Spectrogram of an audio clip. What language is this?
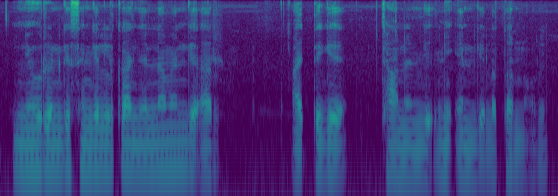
Santali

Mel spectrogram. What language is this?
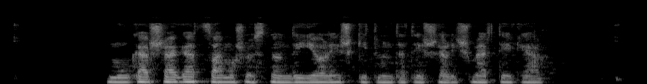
Hungarian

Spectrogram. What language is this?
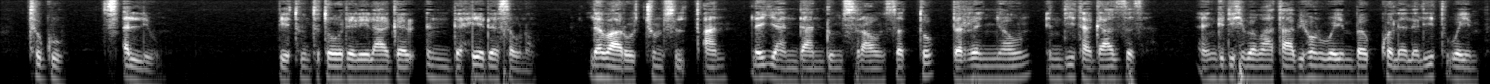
Amharic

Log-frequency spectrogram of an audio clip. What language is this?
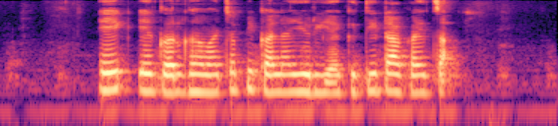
Marathi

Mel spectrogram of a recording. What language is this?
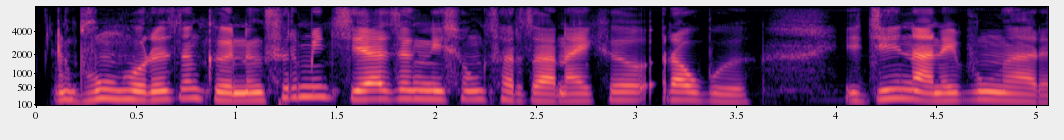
Bodo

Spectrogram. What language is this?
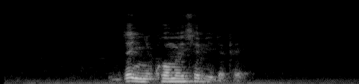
Hausa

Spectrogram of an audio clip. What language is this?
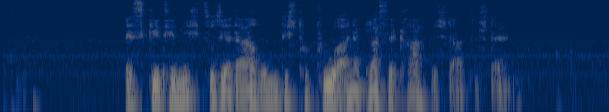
German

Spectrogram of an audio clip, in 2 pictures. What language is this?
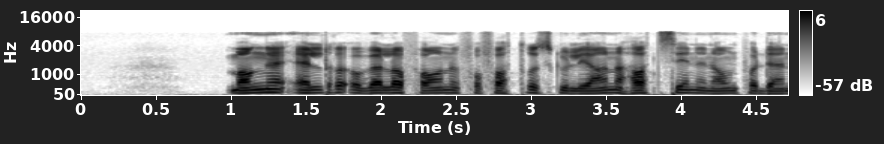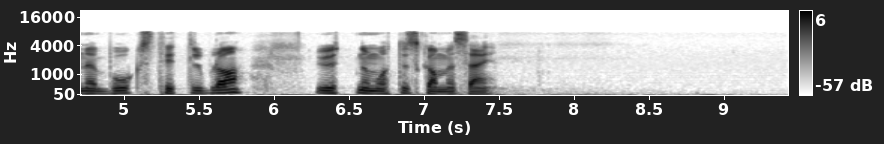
Norwegian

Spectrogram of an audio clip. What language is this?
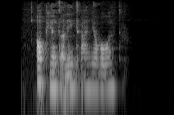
Hungarian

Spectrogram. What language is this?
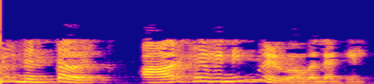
Marathi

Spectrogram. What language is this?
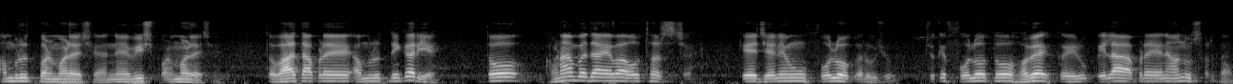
Gujarati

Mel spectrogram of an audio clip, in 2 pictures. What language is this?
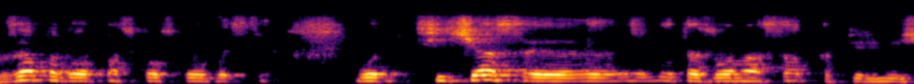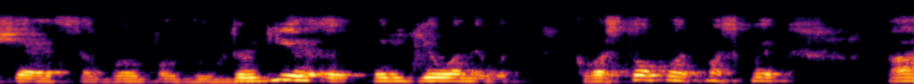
Russian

